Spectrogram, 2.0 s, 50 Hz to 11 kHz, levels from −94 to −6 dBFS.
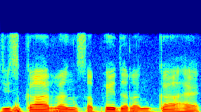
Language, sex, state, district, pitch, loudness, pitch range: Hindi, male, Jharkhand, Deoghar, 145 Hz, -15 LUFS, 130-155 Hz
